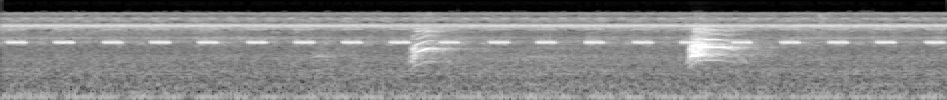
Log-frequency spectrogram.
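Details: Fox giving two short, harsh, raspy screeching calls about three seconds apart, the second louder, set against a steady background of evenly pulsing cricket chirps that runs through the whole recording.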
